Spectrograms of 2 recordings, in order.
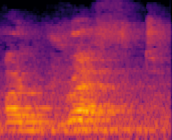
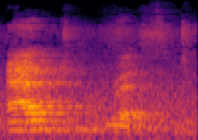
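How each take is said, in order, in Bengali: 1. জোর পড়ে দ্বিতীয় সিলেবলে। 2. জোর পড়ে প্রথম সিলেবলে। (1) "সেকেন্ড সিলেবেলের উপর জোর দিয়েছি" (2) "প্রথম সিলিবেলে যখন জোর দেবো তখন এটা ঠিকানা।"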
